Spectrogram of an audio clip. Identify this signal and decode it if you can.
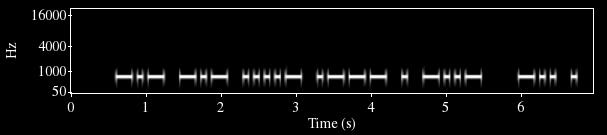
Morse code, heard as a keyed tone, about 17 wpm, 700 Hz. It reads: KK4JEX DE
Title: USA Callsign DE Callsign - 6 Characters - 17wpm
